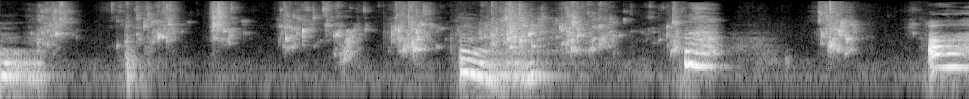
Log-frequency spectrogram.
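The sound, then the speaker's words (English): Warm water sloshes and splashes in a bathtub in a series of irregular surges separated by brief pauses, with a few brighter splashes standing out. No one speaks. “My body feels wonderful in the warm water.”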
